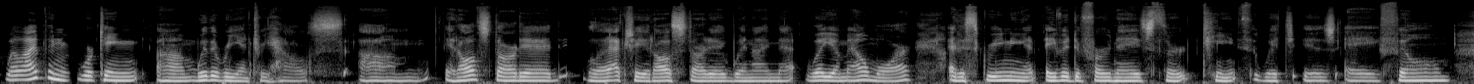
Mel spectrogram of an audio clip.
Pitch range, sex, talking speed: 165-190 Hz, female, 140 wpm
